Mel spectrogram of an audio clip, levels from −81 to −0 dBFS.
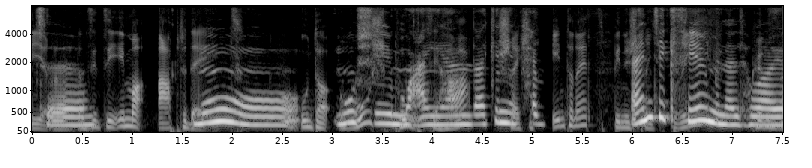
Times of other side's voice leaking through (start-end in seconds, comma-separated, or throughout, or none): none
